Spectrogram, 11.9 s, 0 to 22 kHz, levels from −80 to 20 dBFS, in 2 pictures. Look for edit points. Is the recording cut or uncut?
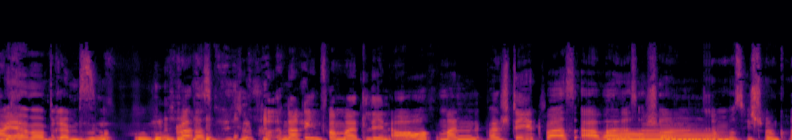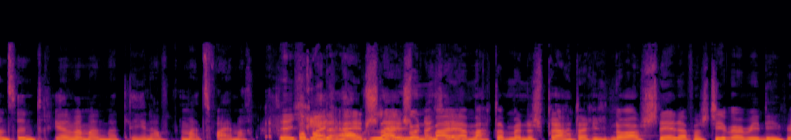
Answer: uncut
